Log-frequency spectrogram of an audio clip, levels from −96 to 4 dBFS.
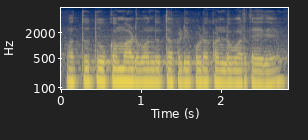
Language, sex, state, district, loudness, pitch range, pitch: Kannada, male, Karnataka, Bidar, -13 LUFS, 130-135 Hz, 135 Hz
